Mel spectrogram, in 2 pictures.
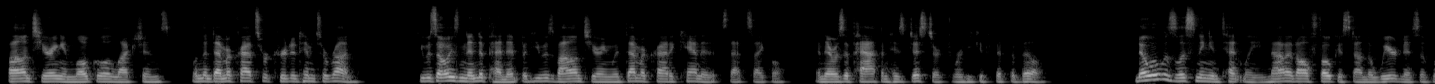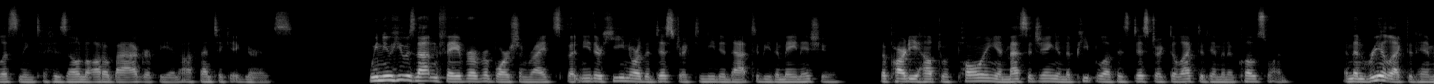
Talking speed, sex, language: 220 wpm, male, English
